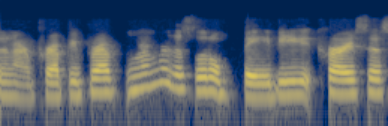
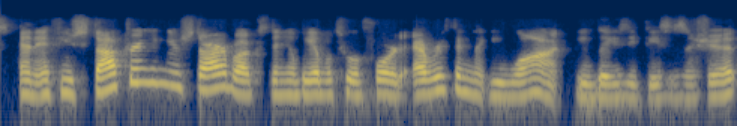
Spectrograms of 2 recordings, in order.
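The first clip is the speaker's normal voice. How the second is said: normal talking voice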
